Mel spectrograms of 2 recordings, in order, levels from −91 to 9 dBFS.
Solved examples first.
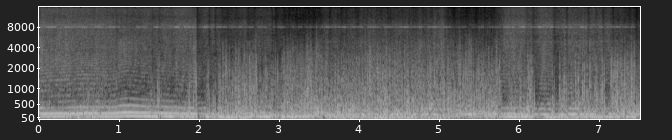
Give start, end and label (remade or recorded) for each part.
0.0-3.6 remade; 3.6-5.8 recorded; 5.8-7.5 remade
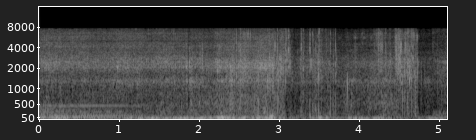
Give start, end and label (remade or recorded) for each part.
0.0-0.5 remade; 0.5-1.1 recorded; 1.1-1.9 remade; 1.9-3.9 recorded; 3.9-5.1 remade

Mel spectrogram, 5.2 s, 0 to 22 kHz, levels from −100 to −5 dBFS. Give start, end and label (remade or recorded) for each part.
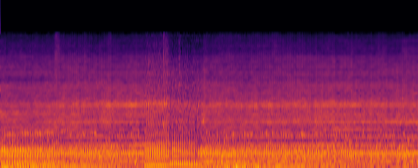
0.0-1.8 remade; 1.8-2.5 recorded; 2.5-5.2 remade

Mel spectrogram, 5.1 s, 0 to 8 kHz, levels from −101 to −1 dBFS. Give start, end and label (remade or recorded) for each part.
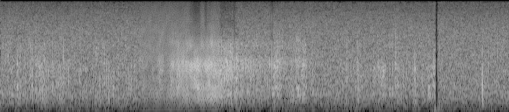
0.0-1.4 recorded; 1.4-2.2 remade; 2.2-5.1 recorded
